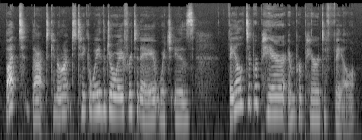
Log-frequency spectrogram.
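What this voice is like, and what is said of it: Congested, stuffy nasal voice. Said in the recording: “I'm slightly recovering from my congestion, but you can still hear it in my voice”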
